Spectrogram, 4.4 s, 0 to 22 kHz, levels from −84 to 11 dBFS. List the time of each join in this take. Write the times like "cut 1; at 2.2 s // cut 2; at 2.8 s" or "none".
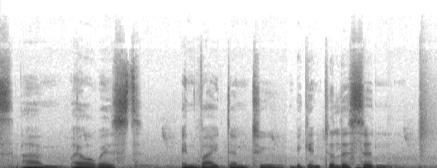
cut 1; at 2.8 s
